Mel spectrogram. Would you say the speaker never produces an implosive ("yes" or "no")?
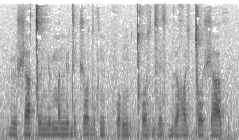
no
